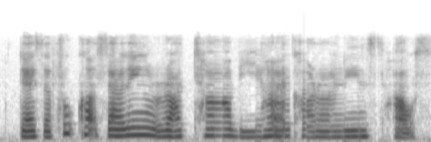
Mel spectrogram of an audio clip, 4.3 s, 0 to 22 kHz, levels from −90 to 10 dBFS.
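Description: From 2.11 to 3.94 s the speech breaks up with repeated packet loss: thirteen gaps, the longest 69 ms, each patched by extending the previous sound, covering about a quarter of the span. It sounds choppy and robotic, and a spectrogram shows smeared, repeated frames between dropouts.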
